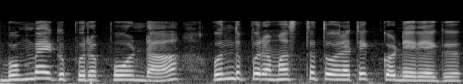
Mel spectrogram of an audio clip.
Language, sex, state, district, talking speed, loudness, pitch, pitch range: Tulu, female, Karnataka, Dakshina Kannada, 115 wpm, -14 LUFS, 225 Hz, 205-245 Hz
